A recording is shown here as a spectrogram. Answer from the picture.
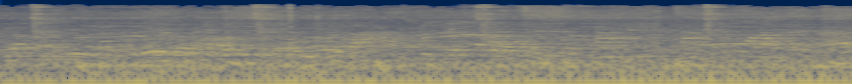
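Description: Restaurant ambience: background voices of other diners and background music, with a few light clinks of metal cutlery.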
